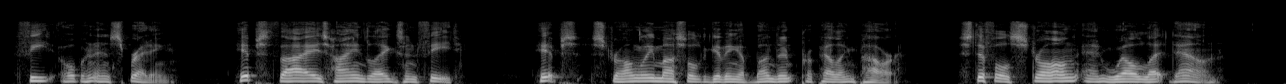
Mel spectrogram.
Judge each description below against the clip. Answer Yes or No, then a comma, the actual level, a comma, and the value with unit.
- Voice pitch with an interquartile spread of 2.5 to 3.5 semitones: Yes, average, 3.2 semitones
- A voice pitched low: Yes, low, 130 Hz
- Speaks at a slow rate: Yes, slow, 115 wpm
